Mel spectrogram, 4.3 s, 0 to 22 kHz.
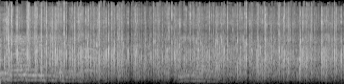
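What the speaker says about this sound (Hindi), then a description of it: "आप सभी लोगों की एक बार तालियां तो हो जाए" A gathered crowd applauds at a celebration for a brand-new BMW X1 delivery, with dense, continuous clapping that stays fairly even throughout and faint voices mixed in.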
